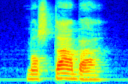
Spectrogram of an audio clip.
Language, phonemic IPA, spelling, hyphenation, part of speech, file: Dutch, /ˈmɑs.taː.baː/, mastaba, mas‧ta‧ba, noun, Nl-mastaba.ogg
- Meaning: a mastaba (ancient Egyptian tomb structure)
